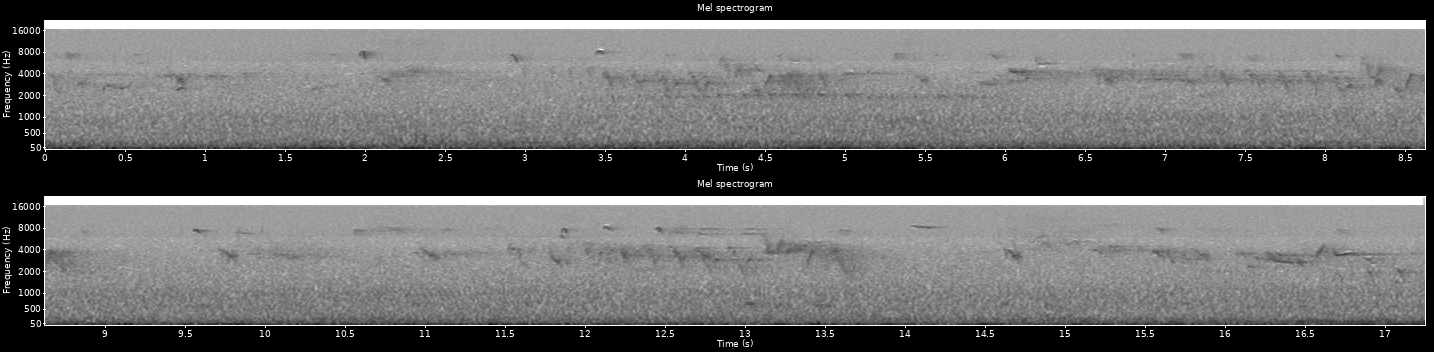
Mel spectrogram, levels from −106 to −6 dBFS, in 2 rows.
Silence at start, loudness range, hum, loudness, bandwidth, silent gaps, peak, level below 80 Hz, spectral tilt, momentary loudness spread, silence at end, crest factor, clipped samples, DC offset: 0 s; 1 LU; none; -35 LUFS; 17 kHz; none; -12 dBFS; -32 dBFS; -3.5 dB/octave; 4 LU; 0 s; 14 dB; under 0.1%; under 0.1%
